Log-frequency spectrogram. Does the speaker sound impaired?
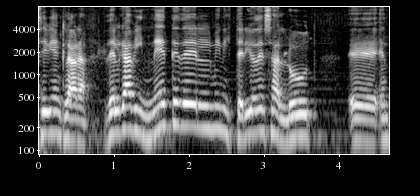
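No.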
